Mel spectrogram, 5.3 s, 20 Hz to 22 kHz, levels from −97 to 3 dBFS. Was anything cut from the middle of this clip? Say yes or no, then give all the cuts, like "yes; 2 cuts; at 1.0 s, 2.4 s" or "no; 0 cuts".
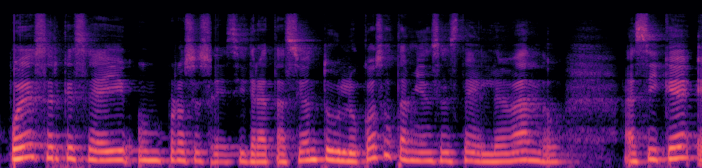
yes; 1 cut; at 1.6 s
